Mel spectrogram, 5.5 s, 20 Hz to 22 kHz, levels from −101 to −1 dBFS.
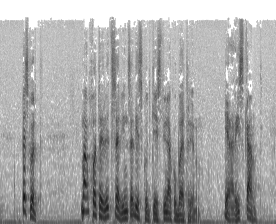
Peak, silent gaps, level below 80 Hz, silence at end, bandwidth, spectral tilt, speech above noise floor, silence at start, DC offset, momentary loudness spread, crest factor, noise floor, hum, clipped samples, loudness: -2 dBFS; none; -40 dBFS; 0 s; 16 kHz; -5.5 dB/octave; 23 dB; 0 s; under 0.1%; 11 LU; 18 dB; -42 dBFS; none; under 0.1%; -20 LUFS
